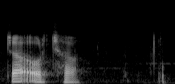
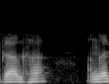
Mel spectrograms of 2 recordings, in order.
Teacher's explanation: प्रत्येक वर्ग का पहला और दूसरा जो अक्षर होता है वो अघोष में गिनती होती है उसकी, वो घोष नहीं होता। अर्थात च और छ, छ क्या है, अघोष है।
